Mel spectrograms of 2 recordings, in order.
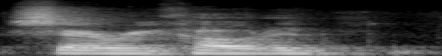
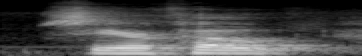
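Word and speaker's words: Cerakote: are going to be Siri coated I think I should pronounce it Siri coat seir coat uh which is a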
